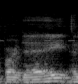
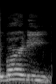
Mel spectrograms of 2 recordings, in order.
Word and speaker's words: Bardey: And I like my name, but I don't like that it's Charlie and then my last name is pronounced Bardet. And so and everybody is like Charlie Bardy, which is a little too cute.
